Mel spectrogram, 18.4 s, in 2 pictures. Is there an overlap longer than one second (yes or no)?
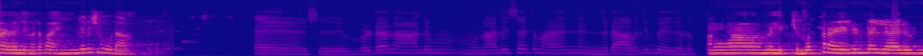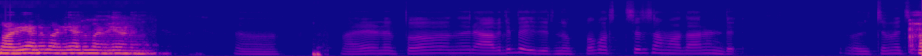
yes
